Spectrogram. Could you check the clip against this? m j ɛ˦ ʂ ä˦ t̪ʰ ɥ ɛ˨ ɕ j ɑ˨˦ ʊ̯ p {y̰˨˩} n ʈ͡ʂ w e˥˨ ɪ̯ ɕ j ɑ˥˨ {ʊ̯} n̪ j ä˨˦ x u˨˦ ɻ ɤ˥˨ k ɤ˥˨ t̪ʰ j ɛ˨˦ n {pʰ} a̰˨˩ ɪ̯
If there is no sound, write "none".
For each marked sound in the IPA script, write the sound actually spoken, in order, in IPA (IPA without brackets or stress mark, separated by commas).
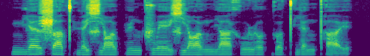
y˥˨, ʊ̯, pʰ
